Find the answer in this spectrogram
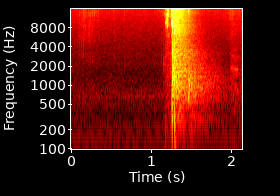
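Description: A single shot from a Cold Steel blowgun about a second in: a sharp, forceful puff of breath driving the dart out of the tube, trailing off in a short hiss.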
